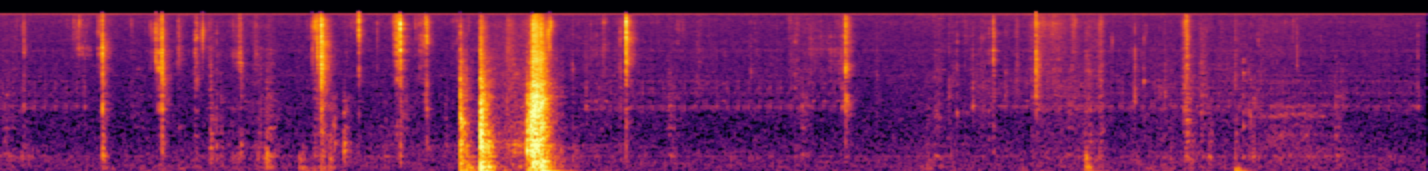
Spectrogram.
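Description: Crafting handling sounds on a wooden tabletop: a run of sharp clicks and taps from a plastic tool and card, with a louder knock about four seconds in, then a few light taps and rubs as paper is pressed down by hand.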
